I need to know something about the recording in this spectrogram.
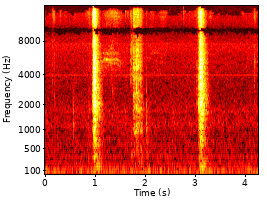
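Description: Tile adhesive being worked with a spatula: two short, sharp scraping sounds about two seconds apart, with a fainter one between.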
